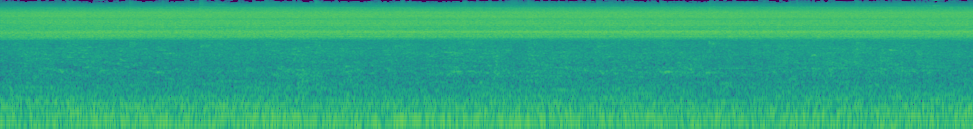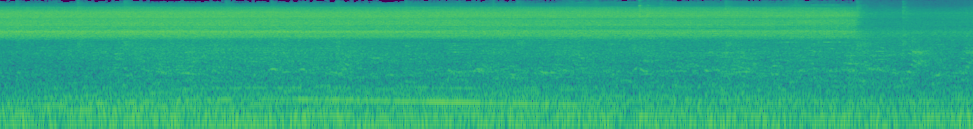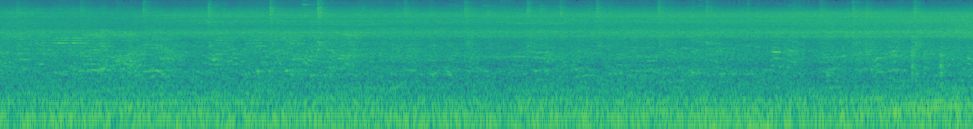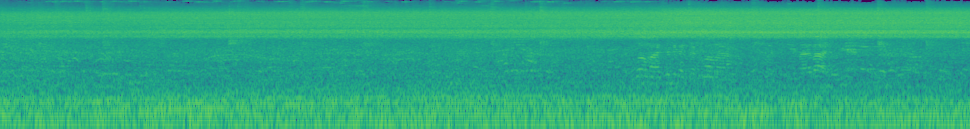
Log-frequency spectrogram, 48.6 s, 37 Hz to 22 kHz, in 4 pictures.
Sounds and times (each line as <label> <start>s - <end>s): Cicadas cry 0.0s - 48.6s
Traffic Sound 0.0s - 48.6s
